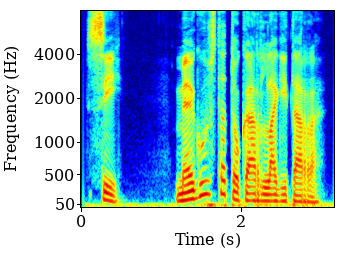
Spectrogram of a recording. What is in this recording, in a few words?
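yes I like to play the guitar, Spanish, male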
